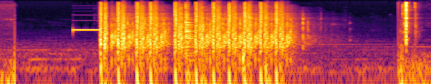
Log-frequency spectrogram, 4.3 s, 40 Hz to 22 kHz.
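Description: Rapid burst of Glock 43X striker-fired pistol shots, roughly a dozen sharp cracks fired in quick succession, loud and close, followed by a pause and one more isolated shot.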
